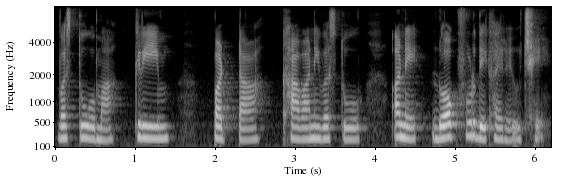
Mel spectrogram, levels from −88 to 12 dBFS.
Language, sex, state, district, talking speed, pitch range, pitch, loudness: Gujarati, female, Gujarat, Valsad, 105 wpm, 195-215 Hz, 205 Hz, -19 LUFS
